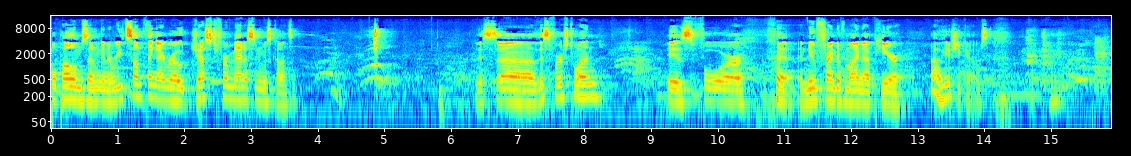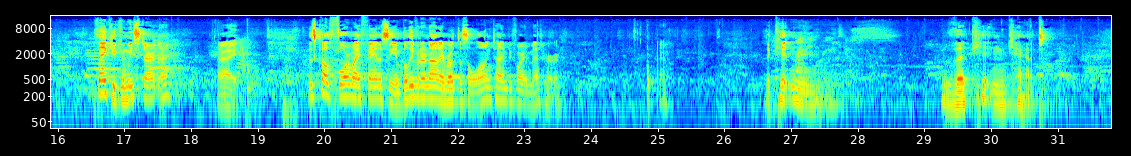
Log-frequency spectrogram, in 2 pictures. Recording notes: live at the Inferno, Madison, Wisconsin, March 2000.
